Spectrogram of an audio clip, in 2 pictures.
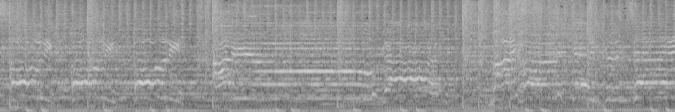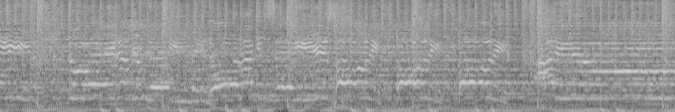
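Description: A song plays at full volume throughout, a melodic vocal line riding over dense, steady band instrumentation with drums and sustained chords, with no talking over it.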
